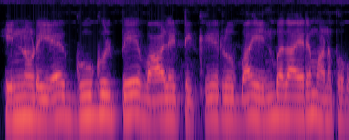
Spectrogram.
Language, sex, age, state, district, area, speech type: Tamil, male, 18-30, Tamil Nadu, Coimbatore, rural, read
